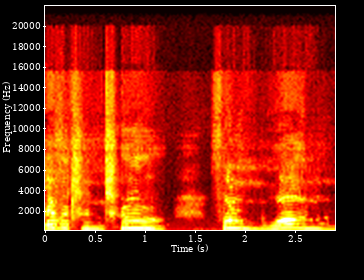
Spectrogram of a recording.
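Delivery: very high, very slow, drawn-out ghostly moan. Retelling a vision of Nan as a ghost giving a score: Nan's ghost voice. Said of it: "she's actually doing the ghost thing".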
